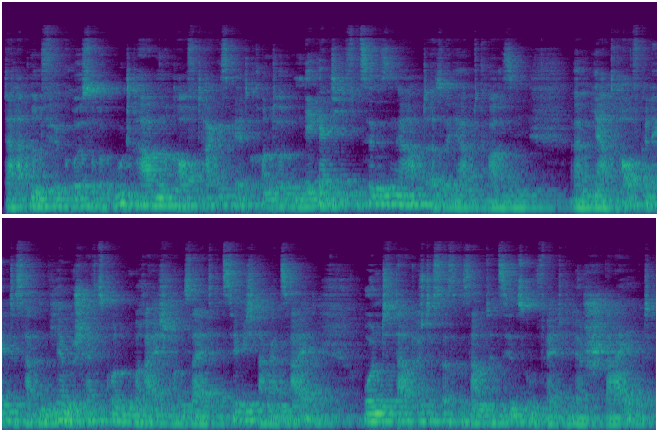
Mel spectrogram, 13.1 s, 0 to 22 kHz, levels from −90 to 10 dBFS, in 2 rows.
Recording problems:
off-mic speech; far
room echo; noticeable; dies away in 1.2 s

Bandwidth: 14.5 kHz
